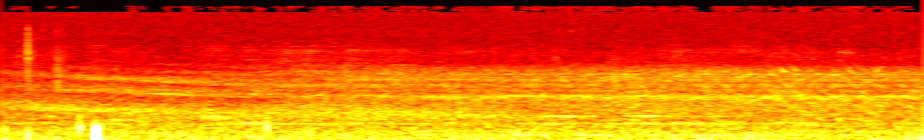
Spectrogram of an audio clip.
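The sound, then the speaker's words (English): A faint emergency siren holds a steady wailing tone in the background, drifting slightly in pitch as it passes outside, with a brief thump near the start. “There goes a fucking siren.”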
